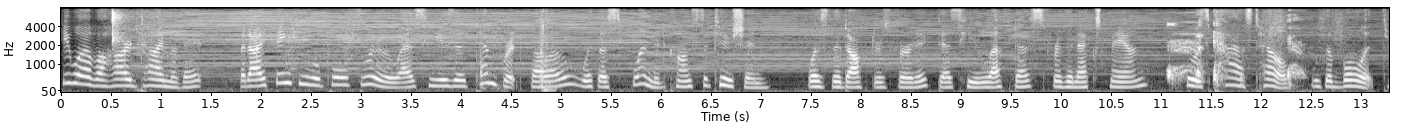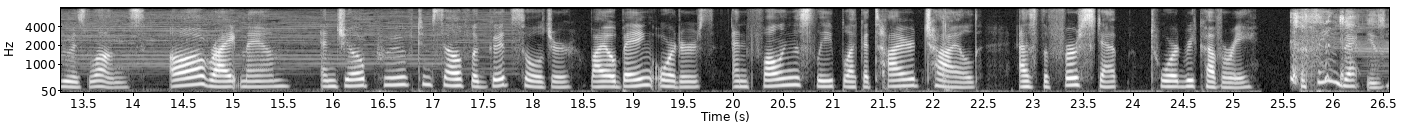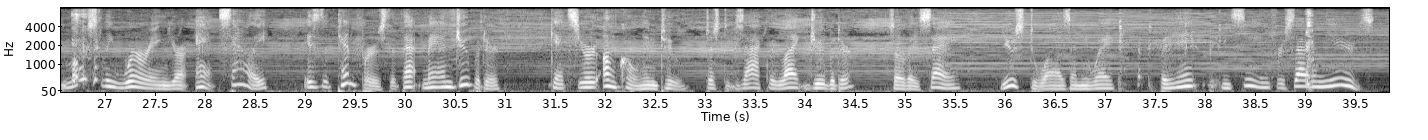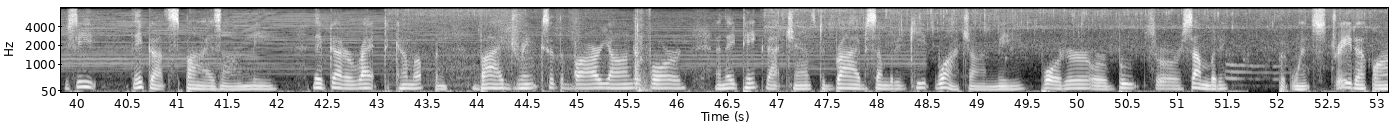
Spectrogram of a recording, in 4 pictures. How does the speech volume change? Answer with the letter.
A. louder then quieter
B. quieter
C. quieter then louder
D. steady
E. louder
D.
